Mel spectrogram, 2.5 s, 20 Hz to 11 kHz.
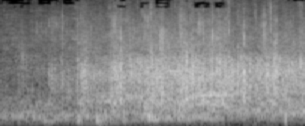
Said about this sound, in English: And a special thanks to the 42% of you actually applauded.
